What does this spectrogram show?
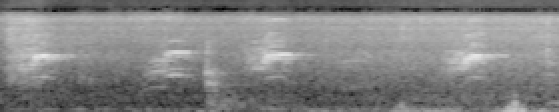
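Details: Pet mynahs housed alongside pet crows give sharp, high squawks about every half second, while low thumps and handling noises sound in the background.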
